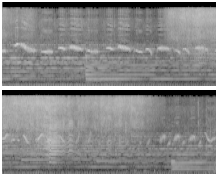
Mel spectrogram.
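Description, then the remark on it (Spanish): Loud buzzing of a fly and a mosquito drones steadily for several seconds, a thin high whine wavering above the lower hum, with no one speaking, as hot weather arrives. “Pues sí, ya está aquí la calor. Y el mosquito y las moscas.”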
